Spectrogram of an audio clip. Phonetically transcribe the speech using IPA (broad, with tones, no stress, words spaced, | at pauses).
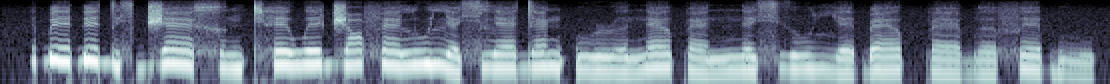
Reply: ɓɛ˦ɗɛ˦də˨sʲ d͡ʒæ˦˨ xə˨ŋcʰɛ˦ wɛ˦d͡ʒɑ˦ fæ˦lu˦lʲɑ˨sʲ læ˦dæ˦ŋʔu˨ɹə˨ næ˦ɐ̯pæ˨ nːɛ˦sʲðu˦ ʎɛ˨ɓæ˦ɐ̯ pːæ˨bɜ˨fɛ˦ ɓu˨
